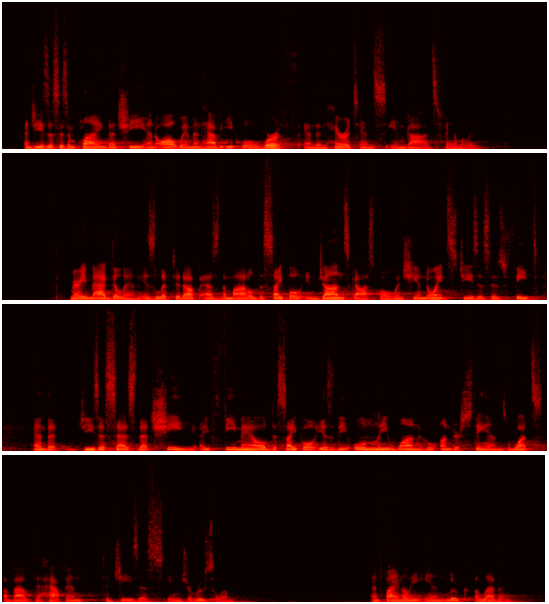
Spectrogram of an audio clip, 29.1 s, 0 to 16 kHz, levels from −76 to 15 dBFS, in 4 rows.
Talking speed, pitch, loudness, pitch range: 130 wpm, 135 Hz, -35 LUFS, 125-145 Hz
